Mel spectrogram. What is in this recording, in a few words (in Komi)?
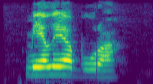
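"меліа-бура", Komi-Zyrian, female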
